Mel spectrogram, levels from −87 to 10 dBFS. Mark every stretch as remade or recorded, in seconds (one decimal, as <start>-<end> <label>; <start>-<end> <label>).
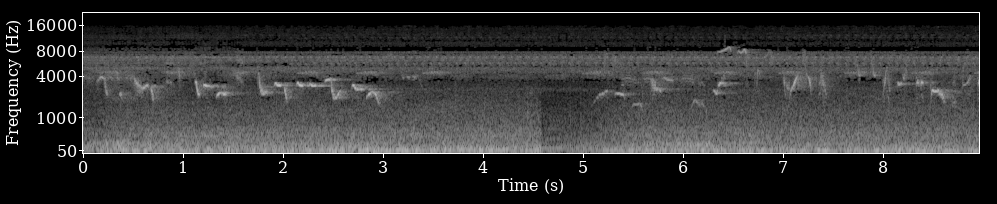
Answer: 0.0-1.6 remade; 1.6-9.0 recorded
